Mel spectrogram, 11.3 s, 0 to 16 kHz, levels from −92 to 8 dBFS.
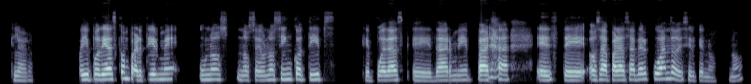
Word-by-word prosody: Claro. 185 -2 -10 0.7
Oye, 220 +1 +4
¿podrías 225 +2 +6
compartirme 225 -2 +1 0.4
unos, 215 +1 -4
no 195 -2 -7
sé, 195 -2 -5
unos 210 +2 -5
5 225 -1 -1
tips 215 +1 -4 0.4
que 185 - -6
puedas, 195 +3 +1
eh, 175 -2 -5
darme 195 +3 -2
para 205 +1 +4 0.4
este, 195 -2 0
o 205 - 0
sea, 210 0 +3
para 200 0 +3
saber 225 +3 -1
cuándo 245 0 +2
decir 190 -2 -7
que 180 -1 -8
no? 155 -2 -18 0.2
¿no? 175 +7 -15
205 Hz, 135 wpm, -20 LUFS, 190-220 Hz, 0.7 s, podrías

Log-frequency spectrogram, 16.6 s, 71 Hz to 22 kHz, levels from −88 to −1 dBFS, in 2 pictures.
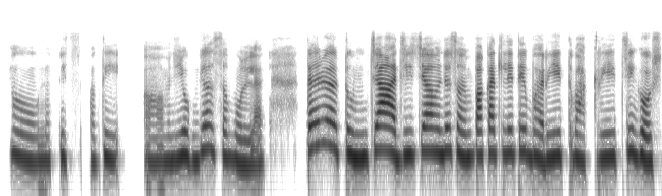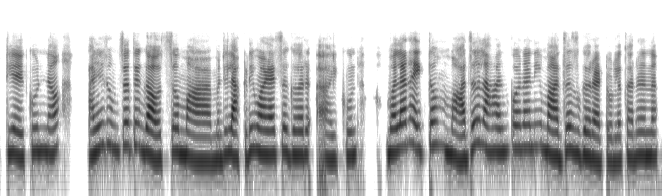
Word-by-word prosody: हो, 210 -4 -4
नक्कीच. 205 +1 -7 0.3
अगदी 205 +2 -6 0.3
अ, - - -11
म्हणजे 200 +1 -5
योग्य 225 +2 -1
असं 245 -5 -5
बोललात. 185 -2 -4 0.6
तर 300 +3 +1
अ, - - 0
तुमच्या 225 +3 +3
आजीच्या 250 +1 +3
म्हणजे 255 0 0
स्वयंपाकातले 245 +1 -1
ते 255 - -1
भरीत 225 +2 -1
भाकरीची 220 +3 -4
गोष्टी 220 +3 -1
ऐकून 260 +4 -2
ना 255 +1 +1 0.4
आणि 270 +4 +1
तुमचं 305 0 -2
ते 305 - 0
गावचं 225 +2 +4
माळ 205 -3 +3
म्हणजे 210 +4 0
लाकडी 230 +2 +3
माळ्याचं 245 0 +3
घर 235 0 +1 0.2
ऐकून, 220 +2 -3 0.4
मला 275 +4 +6
ना, 330 - -5
एकदम 300 +3 0
माझं 230 +6 +2
लहानपण 275 0 0
आणि 285 +1 -4
माझंच 255 -1 +3
घर 230 -2 +2
आठवलं. 195 0 -1
कारण 225 +1 +1
235 Hz, 145 wpm, -24 LUFS, 215-260 Hz, 0.6 s, मला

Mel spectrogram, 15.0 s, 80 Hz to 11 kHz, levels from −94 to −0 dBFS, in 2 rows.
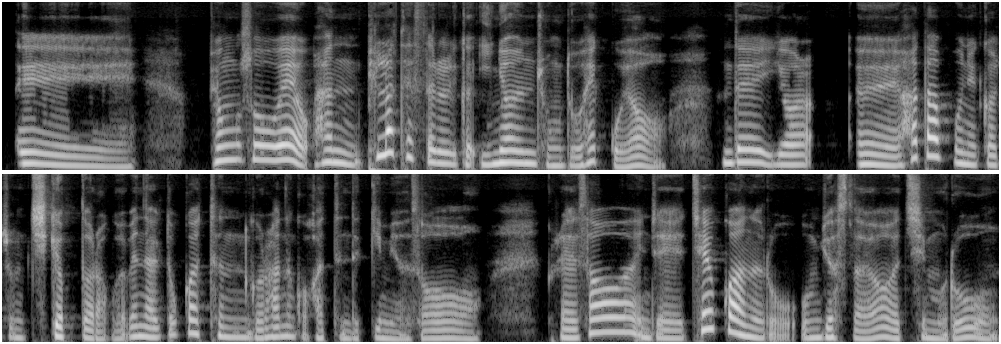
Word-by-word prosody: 예. 175 -7 0 0.5
평소에 280 +1 +3
한 225 -2 0
필라테스를 325 - +3
그러니까 - - -3
2 190 0 -2
년 225 0 +4
정도 170 -2 -4
했고요. 170 - -3 0.4
근데 235 0 +2
이걸 190 -1 0 0.4
예 190 -3 +2
하다 340 - +4
보니까 190 - -2
좀 175 -1 -5
지겹더라고요 160 -6 +2
맨날 190 -2 0
똑같은 200 -5 -3
걸 165 0 -3
하는 195 +1 -2
것 200 - -11
같은 155 0 -8
느낌이어서. 150 0 -5 0.5
그래서 270 +12 +1
인제 160 -5 -3
체육관으로 270 - +3
옮겼어요 170 0 -2
gym으로. 160 +1 -3
190 Hz, 290 characters per minute, -23 LUFS, 165-235 Hz, 0.5 s, 년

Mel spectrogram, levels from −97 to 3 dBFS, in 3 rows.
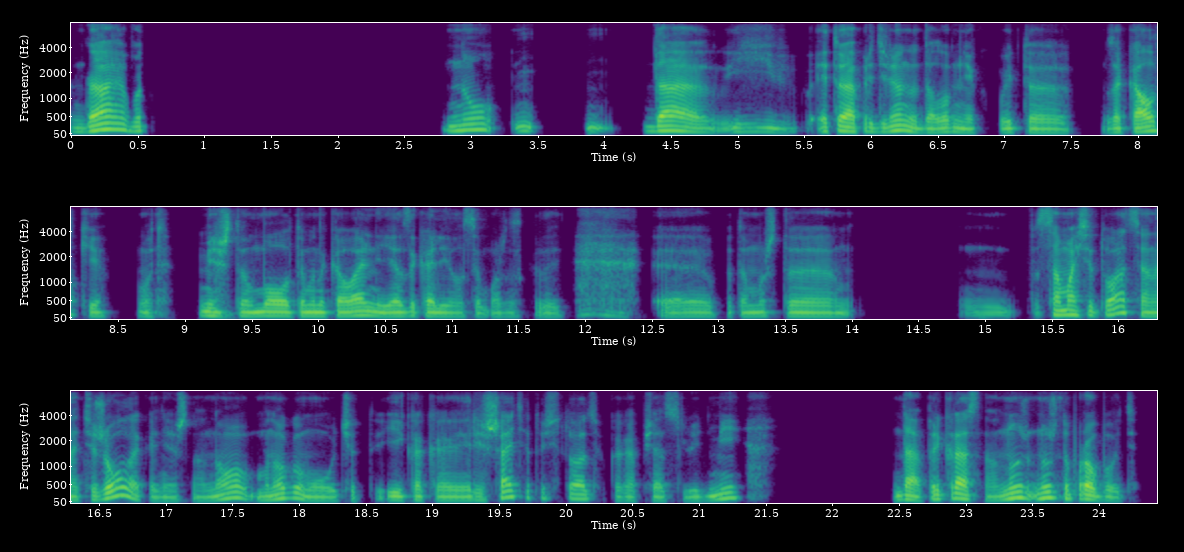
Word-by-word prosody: Да 145 +10 +6
вот 120 0 -3 2.2
Ну, 150 - 0
н 120 -1 -5 0.4
н 200 -2 -7 0.2
да, 115 -4 +5
и 100 -3 -7 0.2
это - - +5
определенно 105 +3 +1
дало 90 +2 0
мне 90 -4 -1
какой-то 85 -3 -3 0.2
закалки. 100 +1 +2 0.2
Вот. - - -9 0.2
Между 95 -1 0
молотом 95 -1 +3
и - - +3
наковальней 95 +2 +3
я 95 +1 +3
закалился, 90 -3 -2
можно 85 +1 -9
сказать. 85 -1 -11 0.7
Э, 90 +1 -4
потому 95 +1 -4
что, 95 0 -6 0.3
эм, 90 - -7 0.8
м, 60 0 -12
сама 125 0 +3
ситуация, 130 - 0
она 95 -1 -1
тяжелая, 160 - +2
конечно, 80 0 -7
но 140 - +1
многому 95 -4 0
учит. 80 - -7
И 95 -1 -1
как, 95 0 -5
э, 90 0 0
решать 150 - +1
эту 160 - -9
ситуацию, 120 -2 -3
как 85 - -9
общаться 85 0 -6
с - - -23
людьми. 100 - -2 1.1
Да, - - +4
прекрасно, 90 0 +2
нуж 140 +10 +4
нужно 150 +4 +2
пробовать. 90 -9 +2
95 Hz, 125 wpm, -24 LUFS, 90-125 Hz, 2.2 s, Да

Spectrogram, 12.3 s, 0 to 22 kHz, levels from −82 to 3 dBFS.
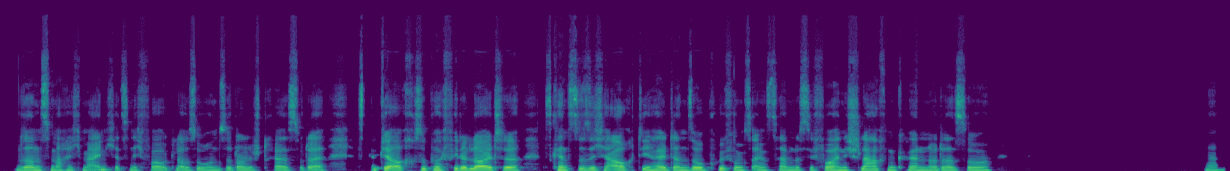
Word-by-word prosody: sonst 180 +1 +1
mache 175 0 -3
ich 165 - -12
mir - - -4
eigentlich 85 - -3
jetzt - - -8
nicht 165 - -6
vor 160 - -2
Klausuren 160 0 -3
so 155 - -3
dolle 160 +1 -2
Stress 160 -1 -4
oder - - -1 0.3
es - - -6
gibt 195 -1 -5
ja 185 -4 +8
auch 170 - -14
super 195 0 +1
viele 180 0 +3
Leute, 170 0 +5 0.2
das - - -11
kennst 180 -2 +1
du 170 - 0
sicher 175 -1 0
auch, 165 +1 +1
die 170 0 0
halt 160 -1 +2
dann 165 0 +1
so 170 -1 +5
Prüfungsangst 170 -2 -2
haben, 160 0 -1
dass 165 -2 -4
sie 170 - -6
vorher 165 0 +2
nicht 165 0 -1
schlafen 170 0 0
können 165 -3 -1
oder 165 - 0
so. 170 0 -1 2.1
Ja. 180 -2 -6
170 Hz, 195 wpm, -23 LUFS, 165-175 Hz, 2.1 s, ja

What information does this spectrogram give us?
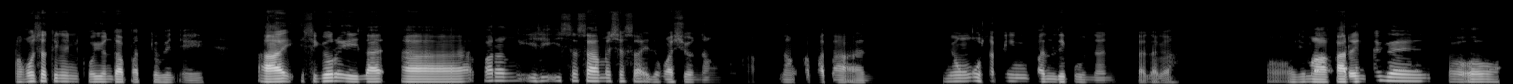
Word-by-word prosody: Ako 130 +4 -1
sa 155 - +4
tingin 140 -2 -4
ko, 120 -1 -9
yung 125 0 0
dapat 115 -2 +1
gawin, 110 0 -8
eh, 100 0 -14 0.5
ay 130 +1 +7
siguro, 155 +3 +2
eh, 135 -5 +1
la 130 0 +4 0.2
ah, 125 0 +3
parang 170 0 -3
i 155 - -12
i 165 +2 -10
isasama 160 -2 +1
siya 150 0 -8
sa - - -4
edukasyon 115 0 -6
ng 110 0 -19 0.7
ng - - -11
kabataan, 100 -2 -7 0.8
yung 145 +2 -3
usaping 150 -1 -7
panlipunan 115 -5 -5 0.2
talaga, - - -12 0.9
oo, - - -16
yung 120 +1 -8
mga 115 -1 +7
current 130 +1 +6
event, 160 -4 +2 0.2
oo. 120 0 -1
125 Hz, 130 wpm, -23 LUFS, 120-150 Hz, 0.9 s, ay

